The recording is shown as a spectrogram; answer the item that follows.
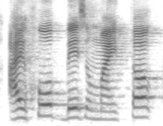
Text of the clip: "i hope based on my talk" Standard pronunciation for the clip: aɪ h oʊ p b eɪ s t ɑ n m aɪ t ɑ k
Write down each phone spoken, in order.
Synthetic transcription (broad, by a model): aɪ h oʊ p b eɪ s ɑ n m aɪ t ɑ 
